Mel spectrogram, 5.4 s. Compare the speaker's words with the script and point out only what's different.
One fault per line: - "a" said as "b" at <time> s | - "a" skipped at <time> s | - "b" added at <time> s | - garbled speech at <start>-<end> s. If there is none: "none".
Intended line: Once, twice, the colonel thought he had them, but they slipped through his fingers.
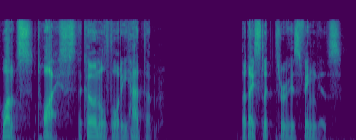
none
